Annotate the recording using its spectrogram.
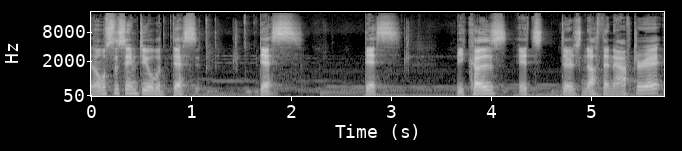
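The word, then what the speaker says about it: です: reactivate your voice box, it's easier to say when you just say des. So desu is des, except when it's desu, because people want to pronounce it. A lot of times you'll hear it on the phone as desu. If you listen to the Japanese person talk on the phone, they're always pronouncing their u at the end.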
